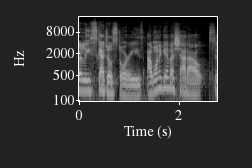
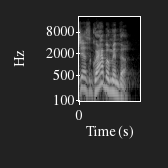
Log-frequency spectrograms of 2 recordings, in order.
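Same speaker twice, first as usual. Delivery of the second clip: ordinary talk, nothing marked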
